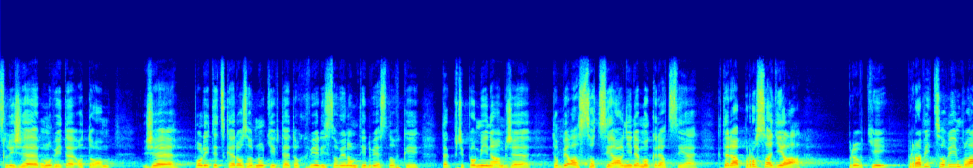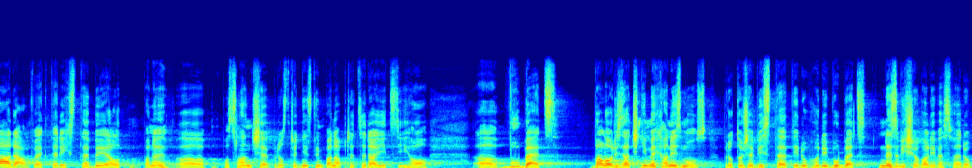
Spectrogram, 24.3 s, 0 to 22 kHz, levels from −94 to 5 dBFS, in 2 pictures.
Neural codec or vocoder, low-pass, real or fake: none; 14.4 kHz; real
